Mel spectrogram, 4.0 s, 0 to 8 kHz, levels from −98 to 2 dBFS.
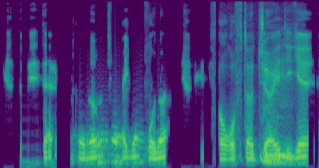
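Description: From the start to 2.77 s the talker's speech sinks, falling by roughly 40 dB at its deepest. This is speech suppressed in double talk, likely because the echo canceller heard both sides at once and turned everything down. Unlike a plain network dropout, the loss tracks the overlap and dips unevenly rather than cutting cleanly. Between 1.31 and 1.46 s the other side's voice leaks through, about 10 dB below the talker, as a brief scrap. That is likely residual loudspeaker echo the canceller failed to remove, not a second person near the microphone. From 3.85 s to the end the suppression returns, briefly pulling the speech down by around 35 dB.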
